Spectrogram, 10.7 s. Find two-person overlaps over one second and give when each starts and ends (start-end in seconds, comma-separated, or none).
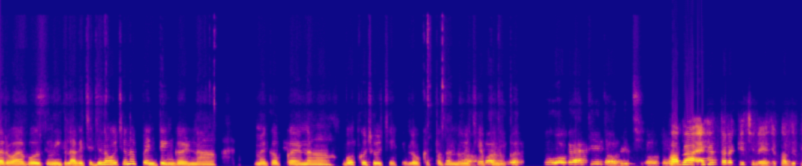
none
